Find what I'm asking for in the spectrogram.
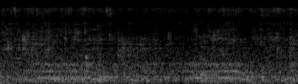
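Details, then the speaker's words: Maytag washer on its wash cycle with a heavier load (timer raised to 42 minutes): water swishing over a steady low churn with no knocking or grinding. The agitator is working normally. "But this is the wash cycle here. You can see the agitator working perfectly in there, doing a real good job getting those clothes agitated."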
